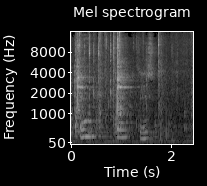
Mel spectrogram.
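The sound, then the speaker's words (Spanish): Keys jangling in three quick shakes, each a bright burst of metallic clinks with ringing tones, followed by a quieter, fading rattle. “Puede ser con las llaves, sí.”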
